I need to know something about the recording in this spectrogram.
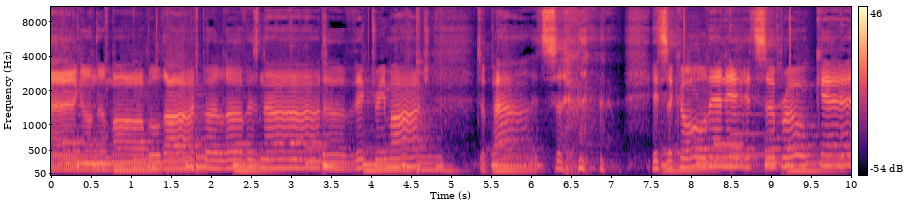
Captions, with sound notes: "On the marble arch but love is not..." "A victory march" "It's a ..." (laughs) "It's a cold and it's a broken..."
